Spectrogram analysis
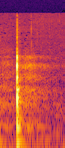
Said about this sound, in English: The master of the house is not beating the door down. He's knocking.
